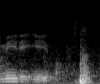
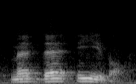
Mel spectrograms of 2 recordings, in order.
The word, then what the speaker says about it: medieval: But the second one is short in both pronunciations which they give. medieval.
